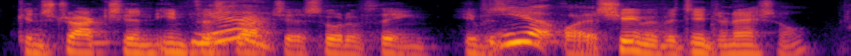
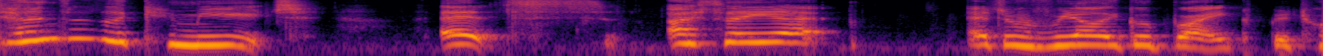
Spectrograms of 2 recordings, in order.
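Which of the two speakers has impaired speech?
The second: ataxic cerebral palsy; ataxic type, from birth, coordination and balance affected, crutches; diagnosed around age three, slower walking and handwriting.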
